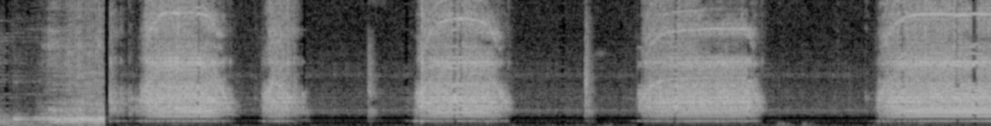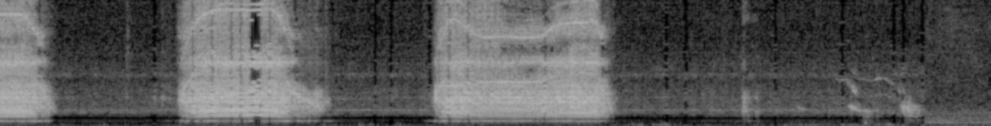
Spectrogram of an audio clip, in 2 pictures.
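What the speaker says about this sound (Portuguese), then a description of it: "E nós vamos começar a nossa costura com retrocesso no início e retrocesso no final." A sewing machine stitches a zipper, face to face, for a crossbody bag, backstitching at the start and end. Seven distinct whirring bursts of about a second each are separated by short pauses, with faint handling clicks between them.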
